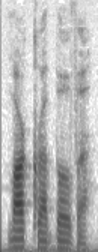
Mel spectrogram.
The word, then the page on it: Marggrabowa: German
